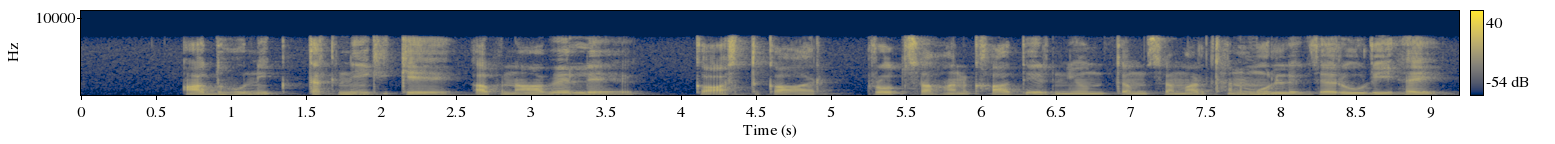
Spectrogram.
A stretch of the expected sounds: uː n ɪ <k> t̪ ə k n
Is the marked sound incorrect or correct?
correct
